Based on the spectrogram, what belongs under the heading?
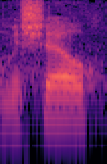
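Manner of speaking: Michelle said as "mi-SHELL"; alternative pronunciation. Shown as a demonstration. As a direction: say Michelle with a soft sh, stressed at the end. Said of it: "How shall we pronounce that?".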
